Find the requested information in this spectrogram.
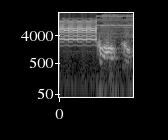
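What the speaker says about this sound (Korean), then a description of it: "그때 걸려온 동료의 전화." A telephone rings in a zombie film as a colleague calls: a fast trilling electronic ring runs steadily, then cuts to a couple of brighter warbling tones, fairly clear and close.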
